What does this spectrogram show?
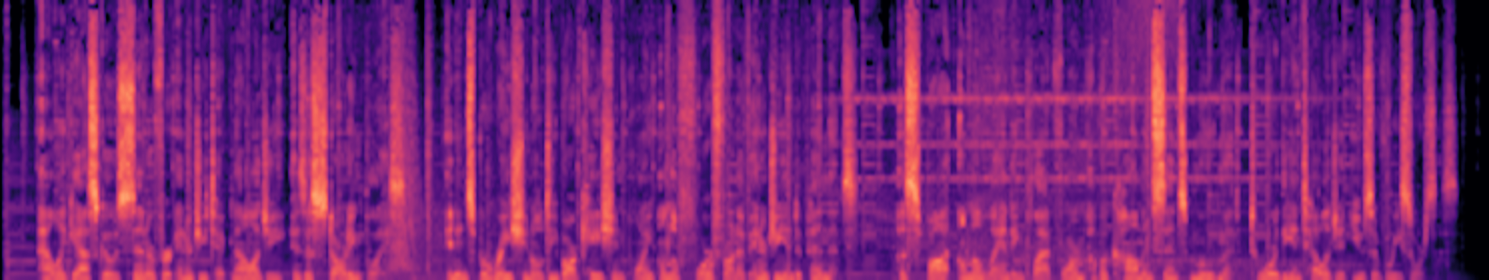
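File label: US English, male, narration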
